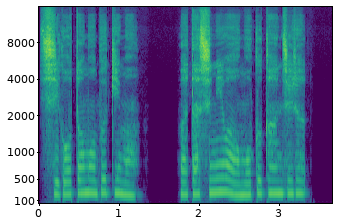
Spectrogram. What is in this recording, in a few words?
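dialogue, Japanese; Gepard M1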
